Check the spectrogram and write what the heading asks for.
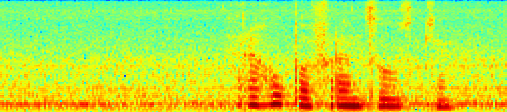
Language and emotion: Russian, neutral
